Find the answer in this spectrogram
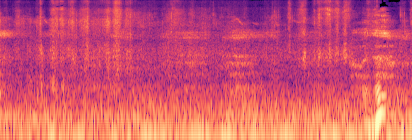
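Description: Gloved hand rummaging in loose, freshly dug soil, with soft rustling over a steady low rumble. A brief voice sound comes near the end.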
